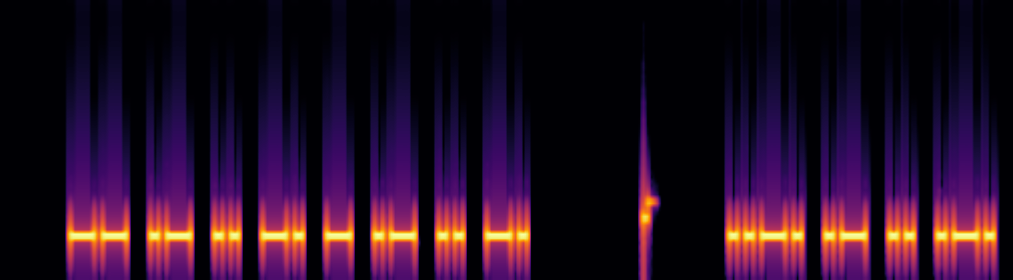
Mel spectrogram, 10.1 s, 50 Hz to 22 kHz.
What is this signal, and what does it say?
Morse code, heard as a keyed tone, about 15 wpm, 700 Hz. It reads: MAINTAIN FAIR
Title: Sentences from Top 1000 Words - Review Part 5 - New Word Drill - 15wpm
